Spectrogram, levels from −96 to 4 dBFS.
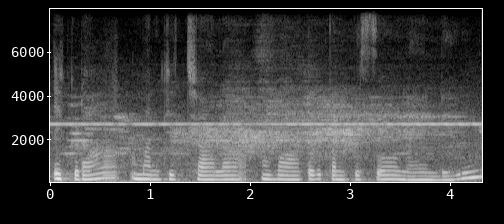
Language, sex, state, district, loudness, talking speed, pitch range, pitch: Telugu, female, Andhra Pradesh, Annamaya, -18 LUFS, 85 wpm, 185-205 Hz, 195 Hz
